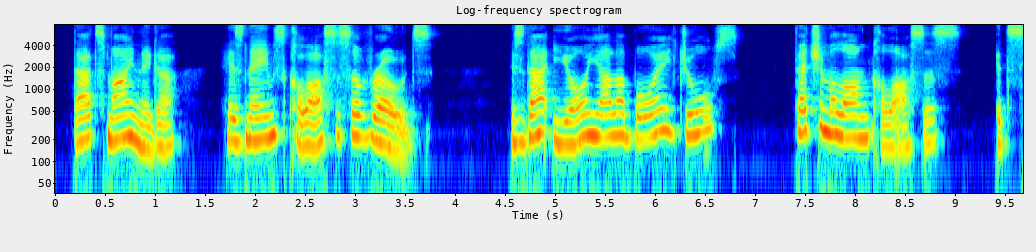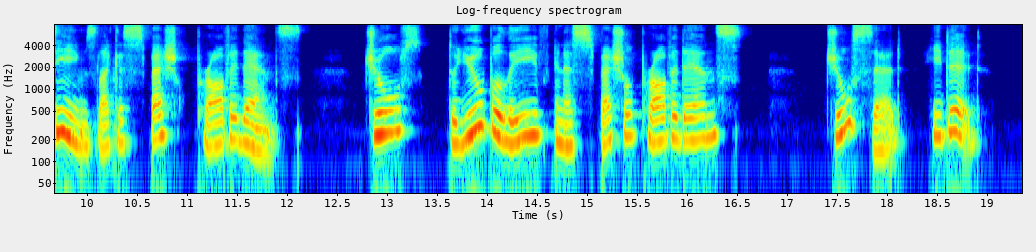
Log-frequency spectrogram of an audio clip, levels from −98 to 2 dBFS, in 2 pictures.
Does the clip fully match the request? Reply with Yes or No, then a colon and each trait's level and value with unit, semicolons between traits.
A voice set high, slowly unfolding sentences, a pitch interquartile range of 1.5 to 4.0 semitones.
No: high, 210 Hz; slow, 110 wpm; average, 4.4 semitones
